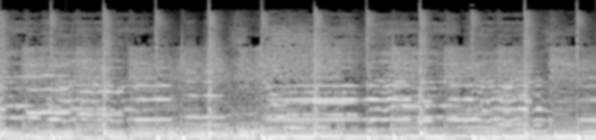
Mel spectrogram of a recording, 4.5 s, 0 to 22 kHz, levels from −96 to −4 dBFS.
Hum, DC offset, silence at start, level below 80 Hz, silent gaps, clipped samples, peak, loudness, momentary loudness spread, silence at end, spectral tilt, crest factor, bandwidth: none; under 0.1%; 0 s; -16 dBFS; none; under 0.1%; 0 dBFS; -12 LUFS; 2 LU; 0 s; -5.5 dB/octave; 10 dB; over 20 kHz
